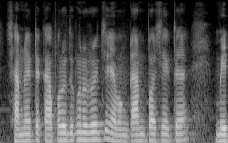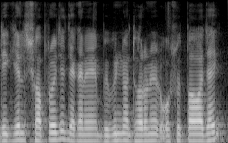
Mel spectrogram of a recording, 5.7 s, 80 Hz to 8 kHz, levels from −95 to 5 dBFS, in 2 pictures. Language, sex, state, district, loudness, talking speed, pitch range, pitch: Bengali, male, Tripura, West Tripura, -19 LUFS, 180 wpm, 130-145 Hz, 135 Hz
